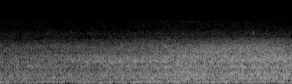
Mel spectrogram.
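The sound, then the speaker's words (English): Steady, broad roar of an aircraft engine in footage of a plane crash in which the aircraft struck a car carrying a family of four. The rumbling noise swells slightly louder toward the end. “the aircraft ended up hitting a car where a family of four were traveling. A 5-year-old girl, unfortunately, passed away. And let me see if I can share this video of the crash.”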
